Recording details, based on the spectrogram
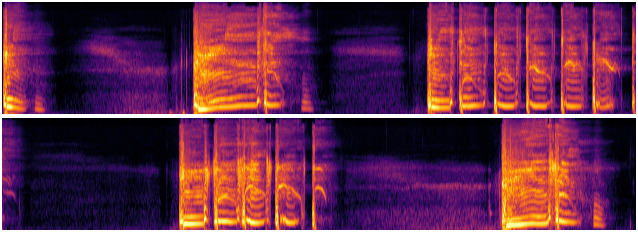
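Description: Repeated runs of harsh, rapid coughs in bursts of several at a time, with gasping breaths between, a paroxysmal coughing fit.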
